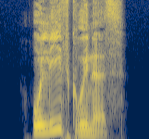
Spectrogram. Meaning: strong/mixed nominative/accusative neuter singular of olivgrün
- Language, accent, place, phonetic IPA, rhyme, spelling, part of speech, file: German, Germany, Berlin, [oˈliːfˌɡʁyːnəs], -iːfɡʁyːnəs, olivgrünes, adjective, De-olivgrünes.ogg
